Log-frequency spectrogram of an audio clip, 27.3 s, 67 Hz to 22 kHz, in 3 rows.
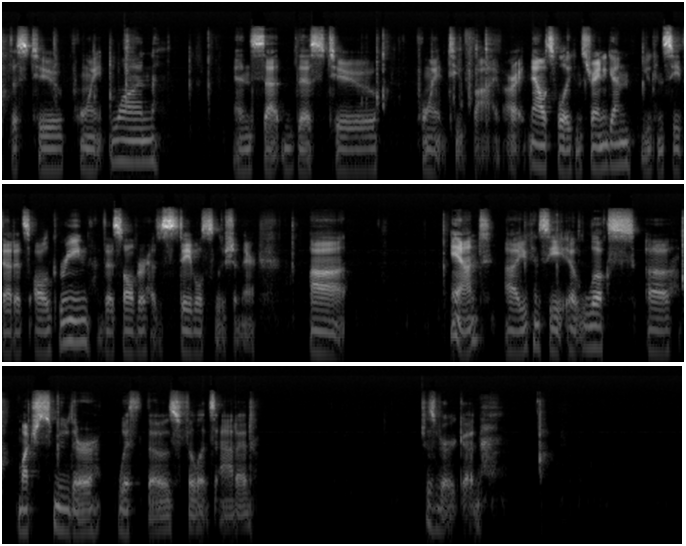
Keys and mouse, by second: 1.2 ., 1.4 1, 2.6 middle click, 4.0 click, 4.9 shift+r, 5.6 KP_Decimal, 5.9 KP_2, 6.2 KP_5, 7.9 middle click, 11.2 click, 13.0 middle click, 16.2 middle click, 17.2 shift+right click, 18.6 middle click, 19.6 shift+right click.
